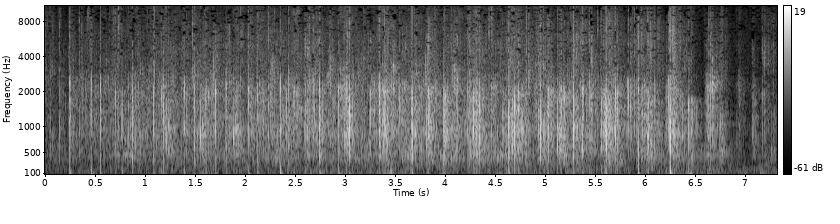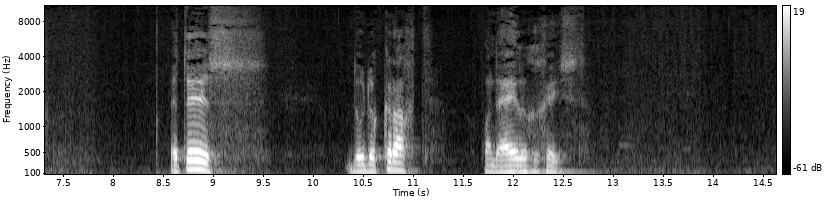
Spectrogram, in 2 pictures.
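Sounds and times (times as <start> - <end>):
applause: 0.0 - 7.5
speech: 8.6 - 9.3, 10.4 - 12.8.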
